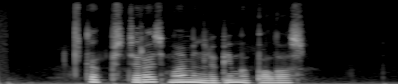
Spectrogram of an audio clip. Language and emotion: Russian, neutral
